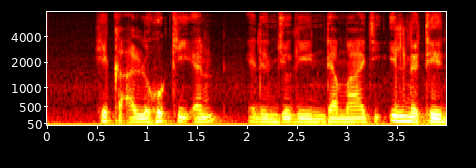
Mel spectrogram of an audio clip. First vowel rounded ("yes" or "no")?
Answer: no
